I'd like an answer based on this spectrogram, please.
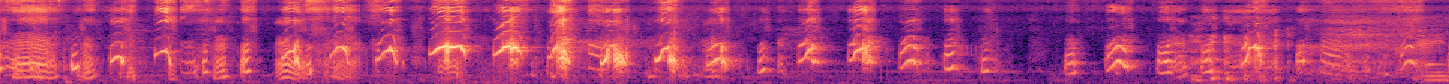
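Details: Newborn poodle puppies nursing on their first day of life, giving high squeaky whimpers and squeals in a fast, uneven series of about three per second, a brief pause midway, then more squeaks with faint human voices.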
